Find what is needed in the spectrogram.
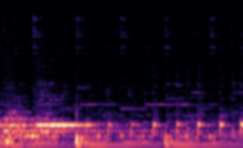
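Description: Live East Javanese jaranan gamelan music: low drum strokes under a quick, even clatter of small percussion, with a long held note above.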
